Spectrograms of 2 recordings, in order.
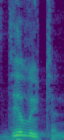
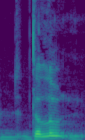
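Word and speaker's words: diluent: the things they need is dilutin or dilutin depending how you want to pronounce it.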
